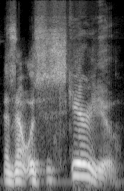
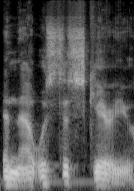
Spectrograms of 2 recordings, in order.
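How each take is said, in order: First: Higher, mock-dramatic repeat of And that was to scare you; mocking imitation. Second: Softer, ominous mock repeat of And that was to scare you; mocking imitation. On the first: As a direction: parrot it to ridicule him. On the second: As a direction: drop to a hushed mock menace. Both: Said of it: "Who talks like this?".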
